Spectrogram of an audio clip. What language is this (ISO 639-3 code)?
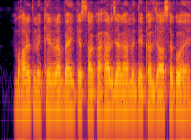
mag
